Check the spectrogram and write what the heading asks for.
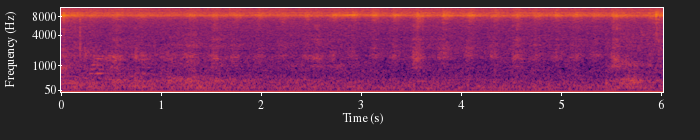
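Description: A paintbrush stroking faintly over mixed media board, against quiet room tone.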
